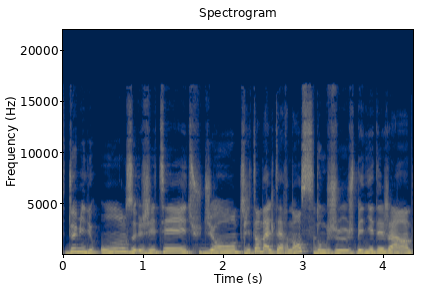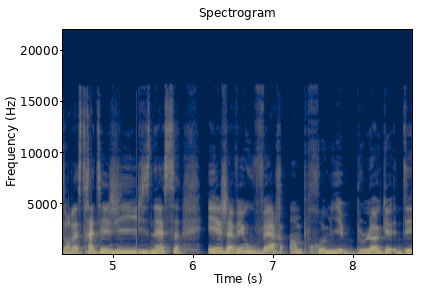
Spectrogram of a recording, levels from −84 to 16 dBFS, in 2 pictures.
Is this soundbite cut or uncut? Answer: uncut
